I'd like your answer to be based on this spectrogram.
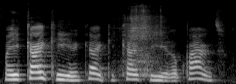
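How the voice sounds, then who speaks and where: A woman telling neighbourhood stories in a casual interview, lively and acting out conversations. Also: on the high side, normal speed, a little hiss or hum. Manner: lively, acts out conversations in quoted voices. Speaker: neighbourhood resident being interviewed.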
